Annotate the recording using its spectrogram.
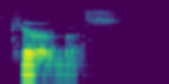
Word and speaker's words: Kiribati: So the T-I is pronounced as a S in the language. So, therefore, the correct pronunciation is Kiribati.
